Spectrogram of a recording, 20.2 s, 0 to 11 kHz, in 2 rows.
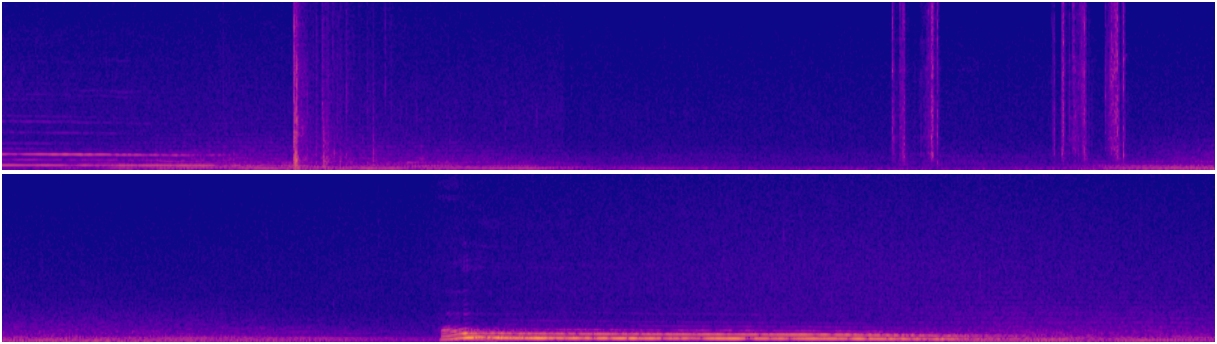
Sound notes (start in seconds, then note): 2.4 rock clattering; 7.4 rifle clacking; 13.7 wolf howling; 17.5 tense music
